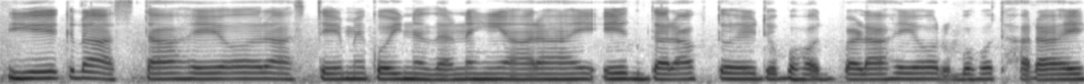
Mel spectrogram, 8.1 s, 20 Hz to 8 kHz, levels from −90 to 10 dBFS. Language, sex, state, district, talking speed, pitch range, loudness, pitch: Hindi, female, Chandigarh, Chandigarh, 175 wpm, 195-210 Hz, -13 LUFS, 200 Hz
